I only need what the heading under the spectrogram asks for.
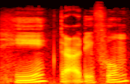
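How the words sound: It is said in a Saudi dialect pronunciation. "Saudi উচ্চারণে"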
